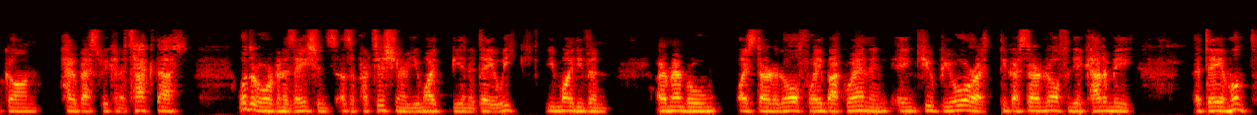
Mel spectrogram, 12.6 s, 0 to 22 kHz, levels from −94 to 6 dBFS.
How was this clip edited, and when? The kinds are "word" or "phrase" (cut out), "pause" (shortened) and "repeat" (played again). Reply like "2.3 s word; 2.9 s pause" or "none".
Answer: none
